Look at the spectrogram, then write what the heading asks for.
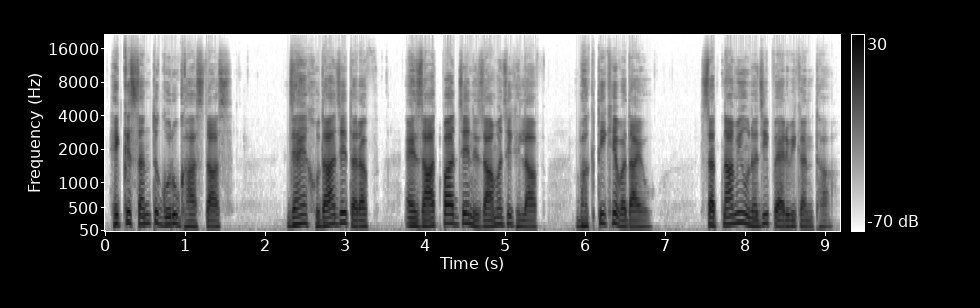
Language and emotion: Sindhi, neutral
